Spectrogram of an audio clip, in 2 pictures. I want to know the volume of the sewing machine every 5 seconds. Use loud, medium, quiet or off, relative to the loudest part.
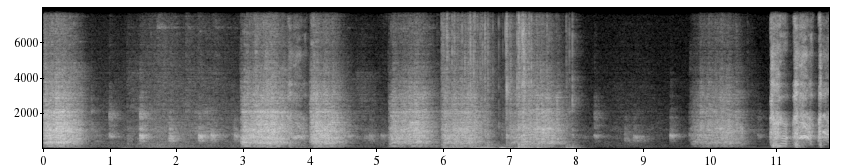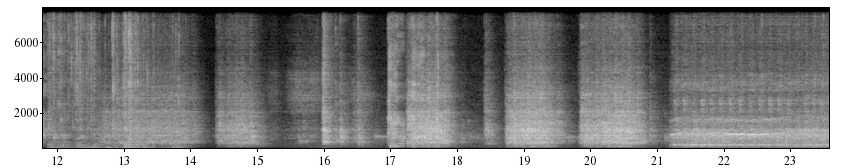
loud, medium, medium, loud, loud.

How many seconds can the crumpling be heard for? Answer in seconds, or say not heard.
4 s.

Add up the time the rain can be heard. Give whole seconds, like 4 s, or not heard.
not heard.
